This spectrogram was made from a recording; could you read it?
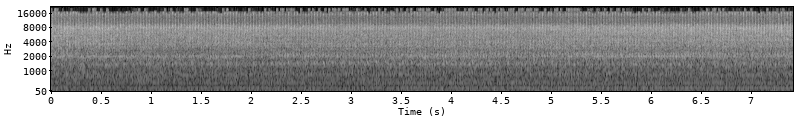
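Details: Kia Picanto 2 1.0 G3LA, cold idle at about -7 °C: busy, rattly idle with faint steady tapping under hissy top end; owner suspects piston knock and wonders about an overhaul.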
